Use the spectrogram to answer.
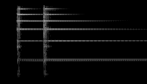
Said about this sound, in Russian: Перед нами дверь в закрытую секцию коридора, слева кнопка звонка. Это первый фильтр от непрошенных гостей. Нажимаем на кнопку.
